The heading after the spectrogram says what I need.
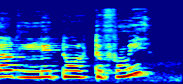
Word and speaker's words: Lilitu: Don't spell out Lilitu for me. L-I-L-I-T-U.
